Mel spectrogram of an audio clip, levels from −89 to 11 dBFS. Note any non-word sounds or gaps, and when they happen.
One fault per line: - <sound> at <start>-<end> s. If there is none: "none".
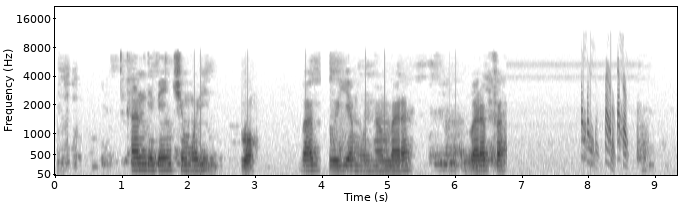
- dropout at 4.0-4.1 s
- chirp at 7.9-8.6 s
